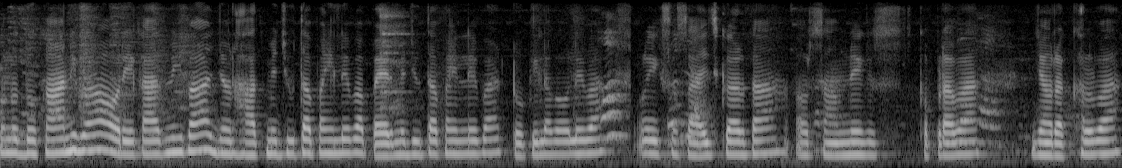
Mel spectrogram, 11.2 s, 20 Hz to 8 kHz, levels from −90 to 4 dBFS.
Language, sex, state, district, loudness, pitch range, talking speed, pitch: Bhojpuri, female, Uttar Pradesh, Gorakhpur, -29 LUFS, 180-200 Hz, 170 wpm, 190 Hz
